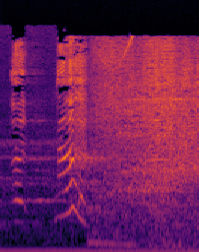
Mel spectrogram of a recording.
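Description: A loud blast bursts.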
